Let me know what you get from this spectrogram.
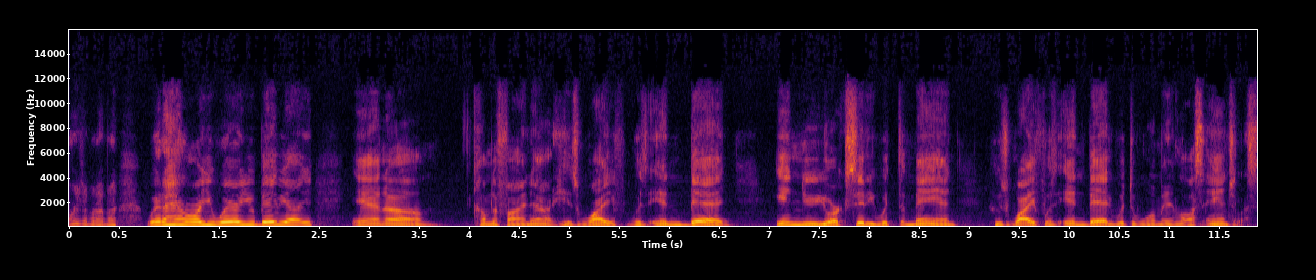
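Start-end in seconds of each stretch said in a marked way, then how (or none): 0.0-2.2 play-acted, very high-pitched, frantic shrieking scream. Retelling a phone call from a woman: imitating a woman screaming. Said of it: "she's screaming at".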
